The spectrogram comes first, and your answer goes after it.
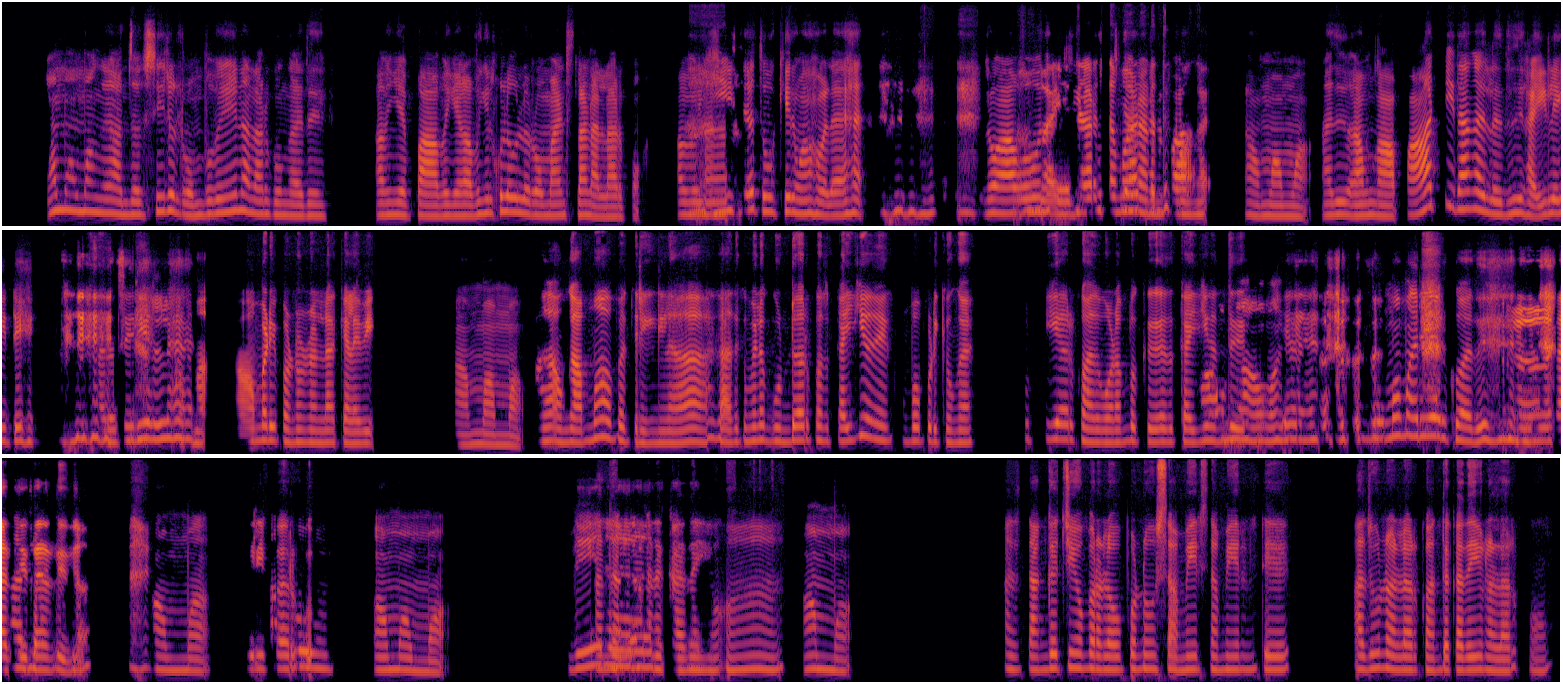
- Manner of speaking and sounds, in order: in English: "சீரியல்"; laugh; laughing while speaking: "தூக்கிருவான் அவள"; other noise; laugh; laughing while speaking: "சீரியல்ல"; in English: "சீரியல்ல"; laughing while speaking: "ஆமா, ஆமாங்க. அது பொம்மைமாரியே இருக்கும் அது"; laughing while speaking: "இருக்கும். ஆ, அதேதான், அதேதான்"; unintelligible speech
- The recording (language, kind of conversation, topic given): Tamil, podcast, பழமையான தொலைக்காட்சி தொடர்கள் பற்றிய நெகிழ்ச்சியான நினைவுகளைப் பற்றி பேசலாமா?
